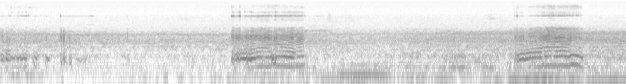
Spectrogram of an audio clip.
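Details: A Chihuahua named Zaika, asleep and snoring: two drawn-out, buzzy, throaty snores with a vibrating harmonic rasp, about six seconds apart, separated by quieter breathing and a soft low background hum.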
